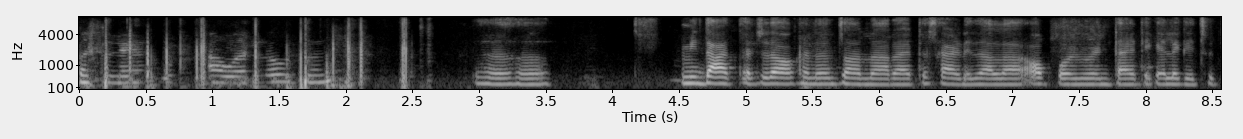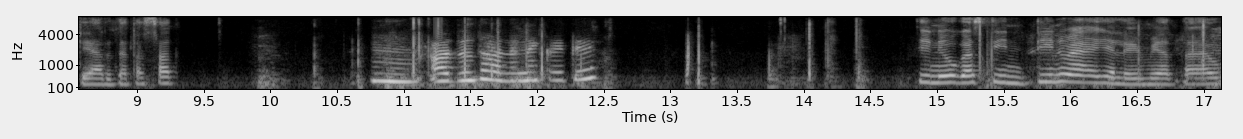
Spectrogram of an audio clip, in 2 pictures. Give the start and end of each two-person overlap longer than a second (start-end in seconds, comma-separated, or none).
none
